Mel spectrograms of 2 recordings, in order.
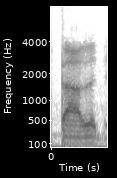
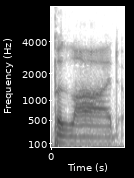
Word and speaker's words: Ballot: His full name is, as I said, Caius Ballot, and it is actually pronounced as Ballot in the game, not Ballad or something else.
